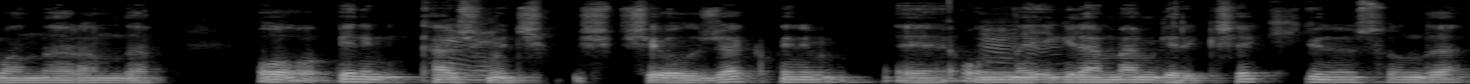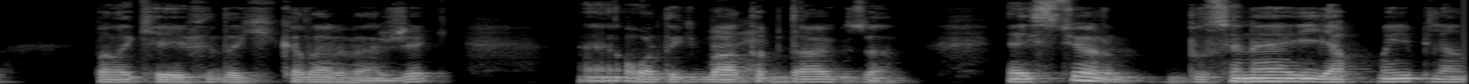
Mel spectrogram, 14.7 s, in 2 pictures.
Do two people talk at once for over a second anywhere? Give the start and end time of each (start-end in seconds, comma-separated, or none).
none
